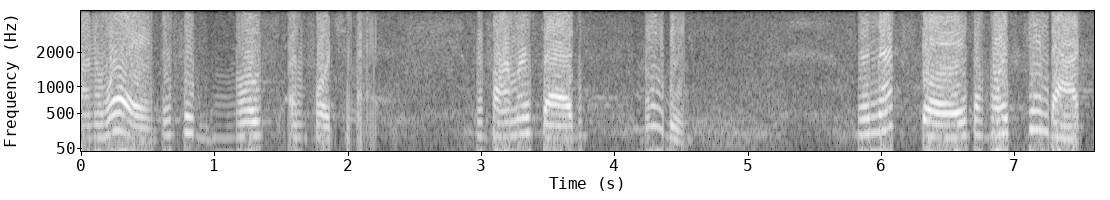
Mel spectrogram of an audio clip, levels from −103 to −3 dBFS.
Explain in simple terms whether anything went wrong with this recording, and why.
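Mu-law and A-law are mixed up, and it lasts from start to finish. The speech was stored with the telephone mu-law scheme but played back as A-law, a different way of coding loudness. Every sound level gets translated wrongly: some too loud, some too soft, and near-silent moments turn into noise. That's why the speech sounds harsh and distorted throughout, and the pauses hiss. The narrow, muffled telephone sound itself is expected from G.711 coding.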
